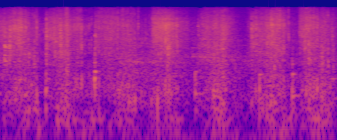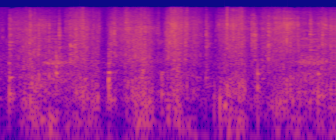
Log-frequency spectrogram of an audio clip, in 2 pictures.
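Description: Footsteps crunch steadily through snow.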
